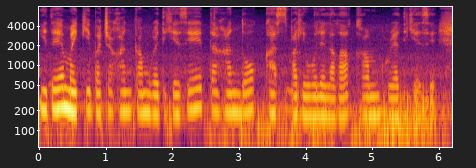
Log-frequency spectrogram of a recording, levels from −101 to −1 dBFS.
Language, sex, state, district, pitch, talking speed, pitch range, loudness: Nagamese, female, Nagaland, Dimapur, 185 Hz, 145 wpm, 170-195 Hz, -18 LUFS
